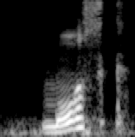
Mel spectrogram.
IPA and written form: mosk (mock)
